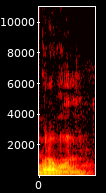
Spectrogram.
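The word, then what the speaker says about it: grown: एन लगने पर उसका उच्चारण होगा ग्रोन।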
